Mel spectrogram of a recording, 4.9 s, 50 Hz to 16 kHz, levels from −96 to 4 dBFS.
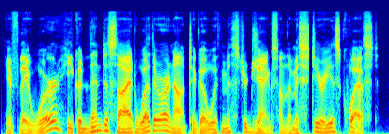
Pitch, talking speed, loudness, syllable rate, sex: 100 Hz, 235 wpm, -20 LUFS, 5.3 syllables/s, male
